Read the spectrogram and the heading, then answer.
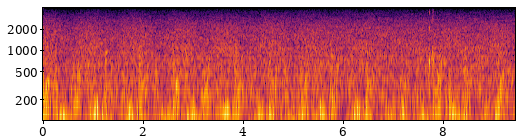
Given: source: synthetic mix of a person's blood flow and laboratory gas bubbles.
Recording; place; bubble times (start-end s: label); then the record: Doppler ultrasound of blood flow; precordium
7.68-8.21 s: bubbles
From the record:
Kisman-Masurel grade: 212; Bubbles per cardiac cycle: several, 3 to 8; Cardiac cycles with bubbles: 1 to 10%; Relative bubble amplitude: moderate (0.250 to 0.450); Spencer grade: 1 (occasional bubble signal discernible with the cardiac motion signal, with majority of cardiac periods free of bubbles); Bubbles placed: anywhere in the cardiac cycle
